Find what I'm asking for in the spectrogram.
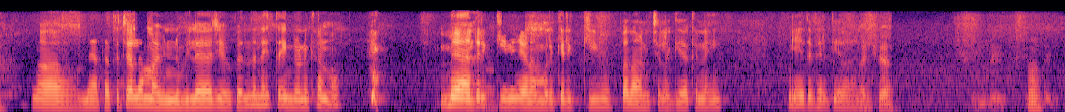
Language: Punjabi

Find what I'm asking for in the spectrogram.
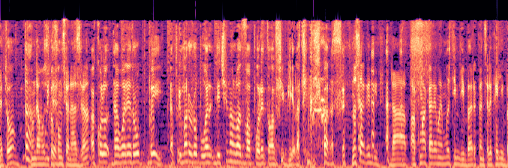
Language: Romanian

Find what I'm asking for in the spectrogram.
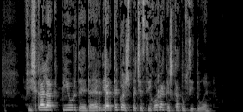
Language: Basque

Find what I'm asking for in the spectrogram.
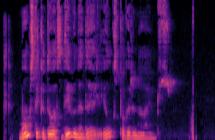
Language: Latvian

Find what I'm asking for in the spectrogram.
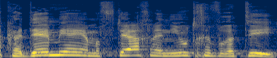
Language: Hebrew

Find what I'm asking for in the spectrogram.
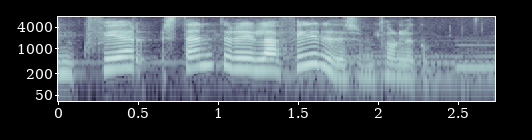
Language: Icelandic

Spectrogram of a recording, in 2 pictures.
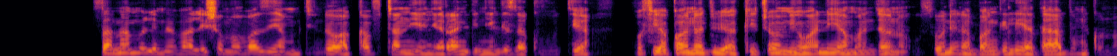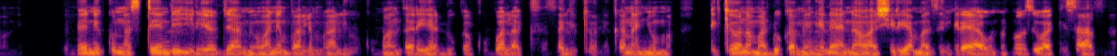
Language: Swahili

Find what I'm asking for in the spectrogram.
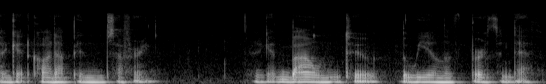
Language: English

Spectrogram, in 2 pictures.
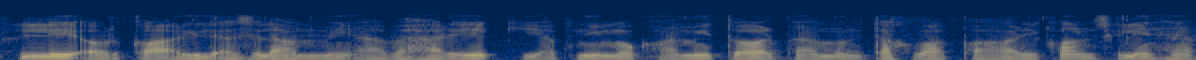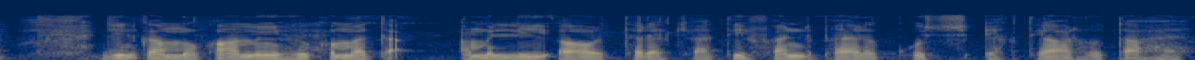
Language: Urdu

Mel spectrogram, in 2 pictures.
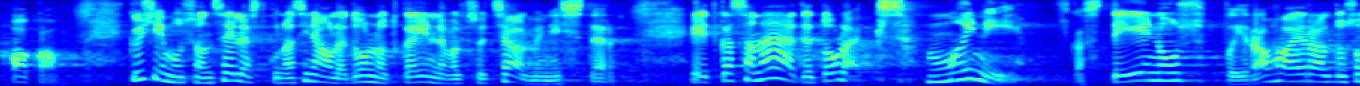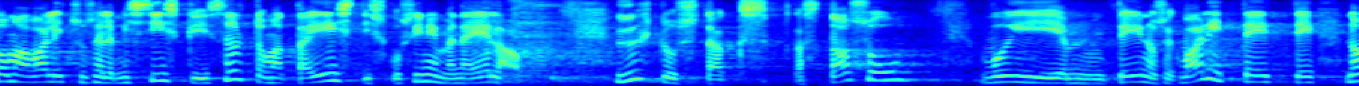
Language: Estonian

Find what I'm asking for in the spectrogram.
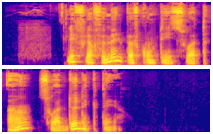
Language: French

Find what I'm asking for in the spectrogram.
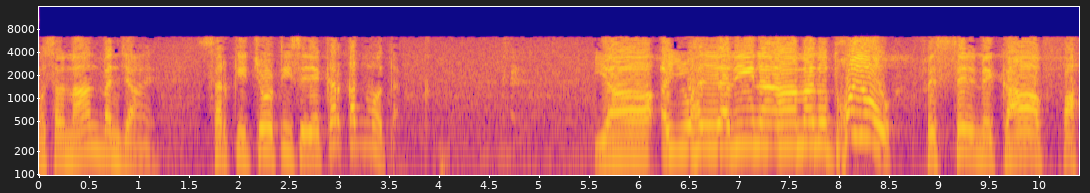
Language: Urdu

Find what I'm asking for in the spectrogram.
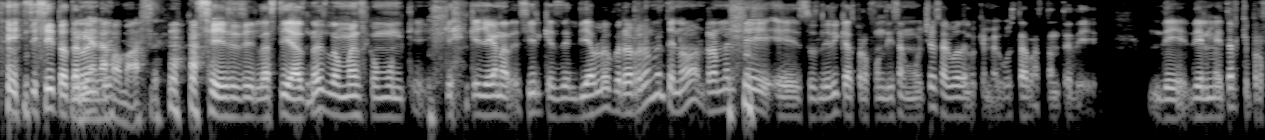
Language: Spanish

